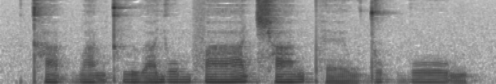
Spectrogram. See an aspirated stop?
yes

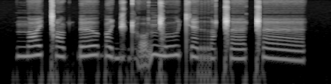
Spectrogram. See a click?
yes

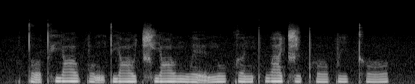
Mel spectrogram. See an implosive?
no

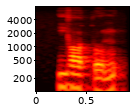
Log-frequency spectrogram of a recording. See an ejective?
no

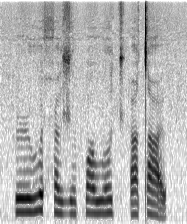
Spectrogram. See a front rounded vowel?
yes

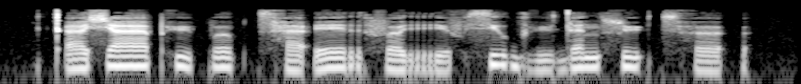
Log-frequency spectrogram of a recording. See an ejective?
yes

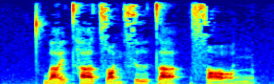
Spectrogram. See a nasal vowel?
no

